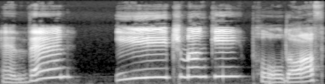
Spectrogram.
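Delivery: animated storytelling with big swings in pitch; story read-aloud. Acted. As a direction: read it to children, drawing out the key moments.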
